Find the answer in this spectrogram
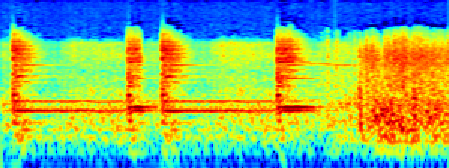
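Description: A hanging bomb casing struck as an air-raid alarm gong: four metallic strikes, each leaving a steady ringing tone. Near the end a dense rushing noise takes over.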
